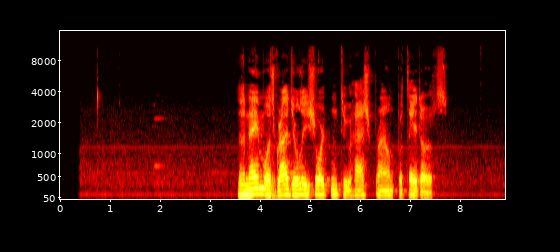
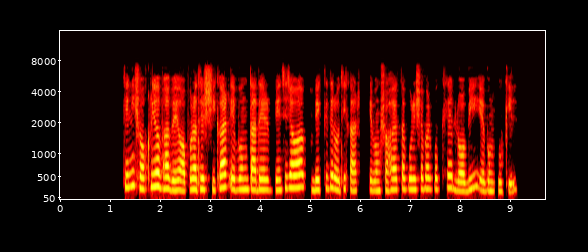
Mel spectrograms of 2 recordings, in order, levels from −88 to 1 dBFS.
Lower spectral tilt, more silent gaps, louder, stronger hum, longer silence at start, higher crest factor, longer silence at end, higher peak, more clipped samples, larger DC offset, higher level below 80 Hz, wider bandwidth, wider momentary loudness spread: first, -7.5 dB/octave vs -5 dB/octave; second, none vs 4.25-4.29 s, 4.92-4.98 s, 6.01-6.17 s, 8.70-8.74 s; first, -19 LUFS vs -24 LUFS; neither; first, 3.55 s vs 1.25 s; about the same, 18 dB vs 18 dB; first, 1.2 s vs 0.6 s; first, -2 dBFS vs -6 dBFS; neither; neither; first, -46 dBFS vs -70 dBFS; first, 9.4 kHz vs 7.6 kHz; first, 12 LU vs 9 LU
